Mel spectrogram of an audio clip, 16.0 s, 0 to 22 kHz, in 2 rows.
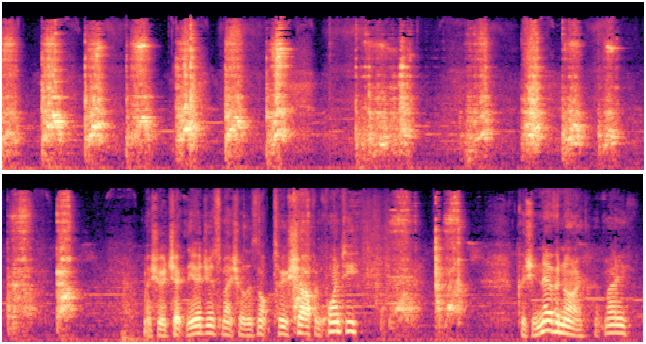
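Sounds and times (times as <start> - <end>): hand file rasping on metal: 0.0 - 3.7, 4.3 - 9.1, 11.6 - 13.9.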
